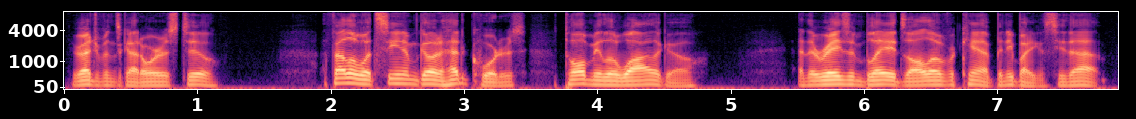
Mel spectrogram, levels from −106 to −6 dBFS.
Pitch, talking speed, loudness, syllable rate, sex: 110 Hz, 220 wpm, -19 LUFS, 7.7 syllables/s, male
